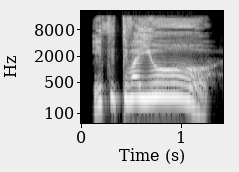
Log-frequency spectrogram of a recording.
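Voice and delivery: high, slow broken Russian; eager Chinese suitor. A narrator's reading. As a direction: promise her everything. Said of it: "сказал он".

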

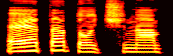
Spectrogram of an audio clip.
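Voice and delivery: very slow, loud mechanical agreement; gloomy robot. A narrator's reading. Robot backs up the inspector, gloomy robot voice. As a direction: drag it out in a heavy machine monotone. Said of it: "мрачно подтвердил робот".

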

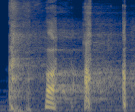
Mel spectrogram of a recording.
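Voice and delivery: echoing zombie chuckle; creepy laugh. A narrator's reading. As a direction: laugh like a sinister undead monster. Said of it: "bật cười lên một tiếng ghê rợn". (tiếng cười ghê rợn)

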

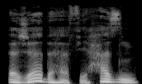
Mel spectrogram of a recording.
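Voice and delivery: ordinary delivery

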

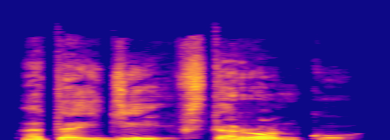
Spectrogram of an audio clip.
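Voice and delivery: commanding caution; warning. A narrator's reading. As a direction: warn her to get clear. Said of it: "предупредил Драгос".

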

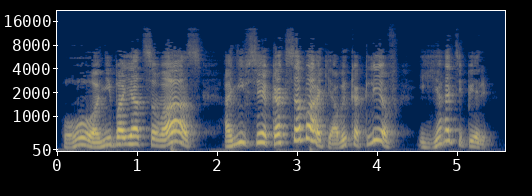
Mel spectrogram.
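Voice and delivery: high, loud, excited flattery; admiring, timid Cain. A narrator's reading. Timid man praises his protector, eagerly. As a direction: gush up high to your protector.

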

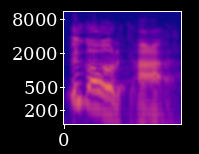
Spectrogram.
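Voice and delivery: high, drawn-out call into the dark. A narrator's reading. Old comic calling for the watchman, high drawn-out call. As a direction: call the name across the empty hall. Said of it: "крикнул он".

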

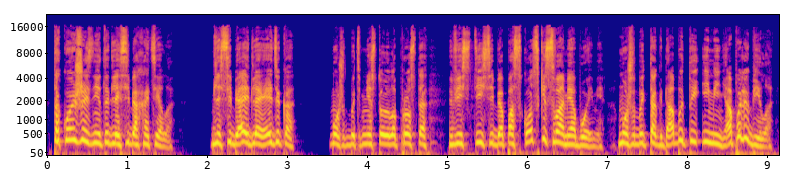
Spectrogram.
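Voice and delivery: loud, high heated rant; angry. Acted. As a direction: fire it back in anger. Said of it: "Кирилл тоже разозлился".

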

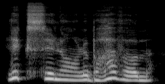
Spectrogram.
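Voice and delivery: mild admiring exclamation; a touch of delighted admiration; exclaiming. A narrator's reading. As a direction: exclaim warmly in praise, lightly acted. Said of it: "s'écria Gertrude".

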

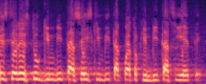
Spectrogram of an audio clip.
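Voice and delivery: quick, offhand run-through; rattled-off pitch. Retold or imitated. Telling the brother what to say, quick rattled-off pitch. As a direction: rattle it off like it's nothing. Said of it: "tú dile".

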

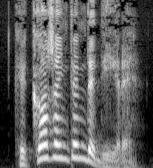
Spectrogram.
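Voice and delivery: high-pitched indignant-style cry; grido. A narrator's reading. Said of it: "E lei gridò". (domanda gridata in tono acuto)

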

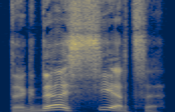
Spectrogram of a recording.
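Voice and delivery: loud, slow certain call; confident shout. Acted. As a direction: stake everything on it. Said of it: "с уверенностью использовал последнюю попытку".

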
